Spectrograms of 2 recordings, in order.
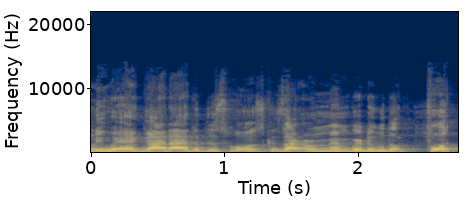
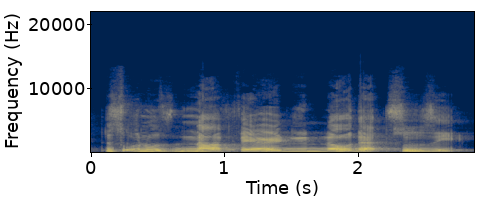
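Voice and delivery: fighting back tears; 6 semitones higher than usual. Real, not acted. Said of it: "trying not to cry".

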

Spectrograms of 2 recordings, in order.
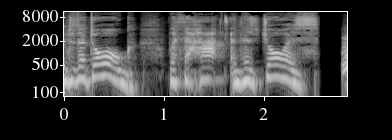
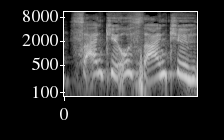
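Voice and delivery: raised, gushing thanks; grateful cry; 8 semitones higher than usual. A narrator's reading. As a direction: thank them from the heart. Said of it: "the grateful witch cried".

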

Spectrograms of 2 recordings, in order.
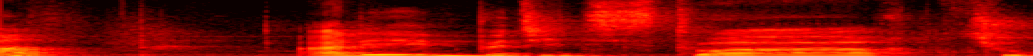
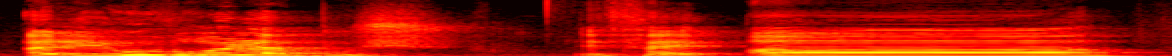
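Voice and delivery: slow, louder doctor voice; doctor's instruction; 4 semitones higher, 8 dB louder, slower than usual. Acted. The doctor asking Tchoupi to open his mouth, slow and coaxing. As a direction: coax the child to open wide.

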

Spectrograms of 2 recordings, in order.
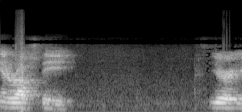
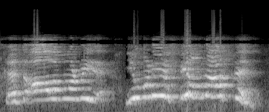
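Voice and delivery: put-on much higher, shouted drunk voice; drunk shouting; 3 dB louder than usual. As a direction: yell it at him. Drunk pushing the bet.

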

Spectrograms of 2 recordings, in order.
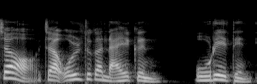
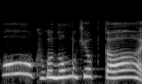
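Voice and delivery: higher delighted "너무 귀엽다"; gushing; 9 semitones higher than usual. Shown as a demonstration. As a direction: coo over something cute. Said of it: "의역을 하면요". (높은 톤으로 감탄하며)

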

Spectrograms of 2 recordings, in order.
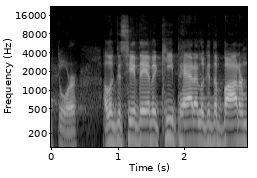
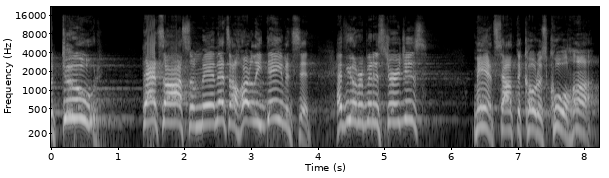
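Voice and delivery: much higher, loud excited gushing; hyped-up fan; 11 semitones higher, 3 dB louder than usual. Retold or imitated. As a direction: gush over the Harley like a thrilled fan. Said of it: "I'm gonna be like, "Pretend owner".

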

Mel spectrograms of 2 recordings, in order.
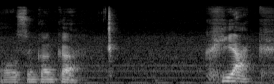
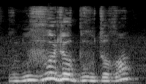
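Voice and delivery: higher and louder, caught off guard; startled outburst; 6 semitones higher, 5 dB louder than usual. Real, not acted. Streamer spots something weird on screen, startled loud reaction.

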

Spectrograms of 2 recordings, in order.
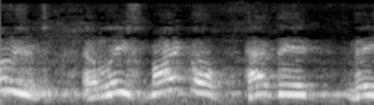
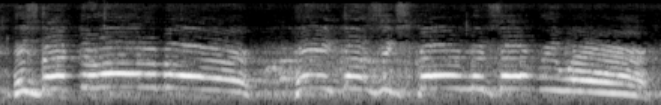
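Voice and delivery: indignant shout; 8 semitones higher than usual. Real, not acted. Indignant outburst at press conference.

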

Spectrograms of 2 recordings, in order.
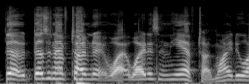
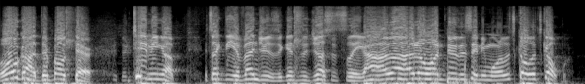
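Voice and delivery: loud, high, fast panic; panicked; 4 semitones higher, 5 dB louder than usual. Real, not acted. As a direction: flee in a panic. Chased by two enemies.

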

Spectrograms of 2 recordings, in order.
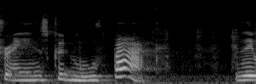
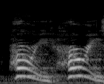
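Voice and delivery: high, eager urging; chirpy coaches calling hurry; 8 semitones higher than usual. Acted. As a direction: hurry him along in a high voice.

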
